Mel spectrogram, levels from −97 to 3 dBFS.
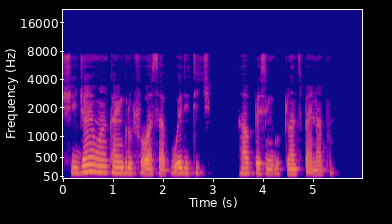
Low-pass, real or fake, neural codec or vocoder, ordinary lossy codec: none; real; none; none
